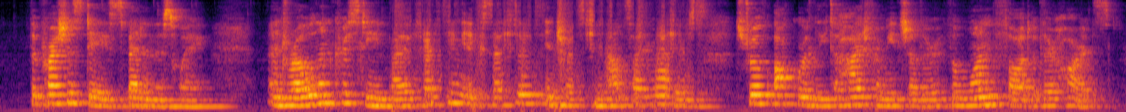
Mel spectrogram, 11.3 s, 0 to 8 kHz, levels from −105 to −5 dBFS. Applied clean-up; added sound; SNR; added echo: neural separator model SepFormer DNS4.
